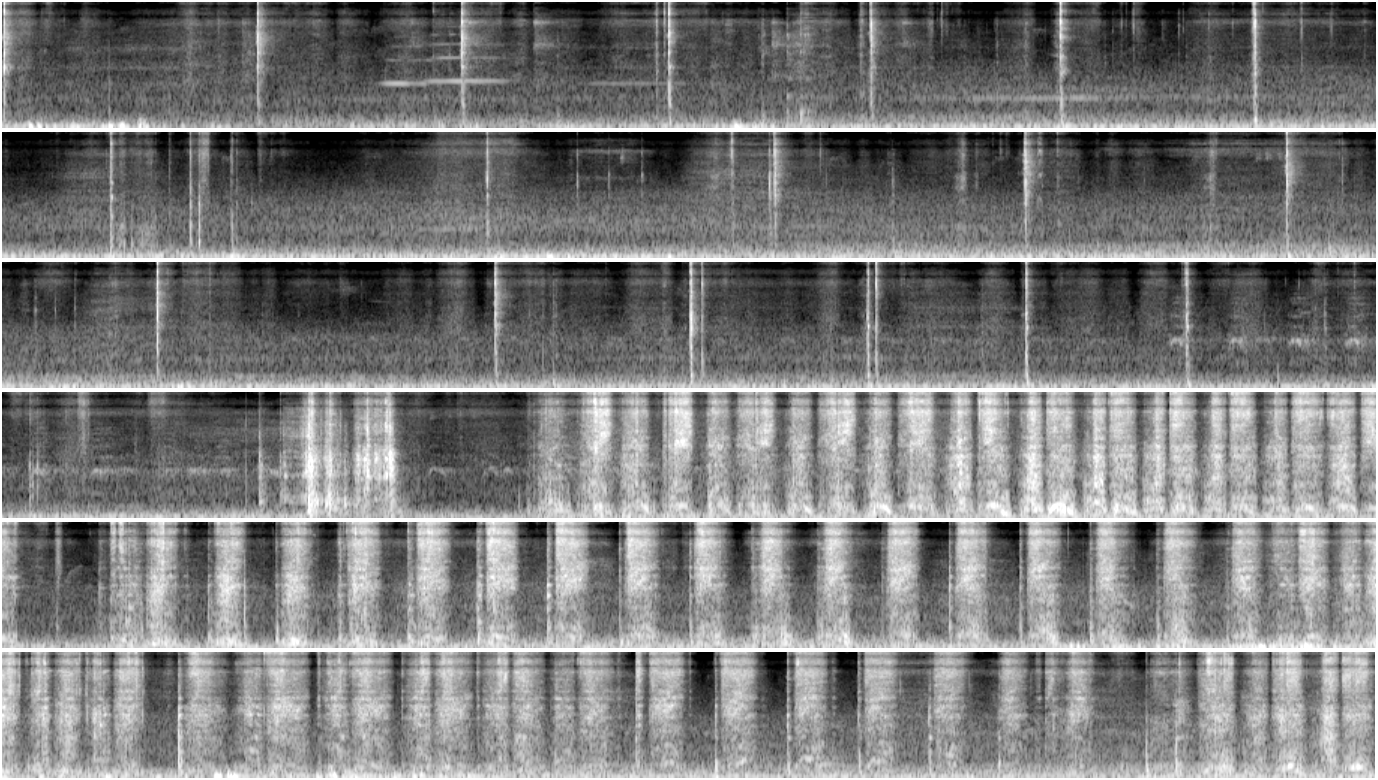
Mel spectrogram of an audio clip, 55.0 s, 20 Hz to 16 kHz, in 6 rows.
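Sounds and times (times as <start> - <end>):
rasp filing a hoof: 1.6 - 7.5, 23.8 - 54.9.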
